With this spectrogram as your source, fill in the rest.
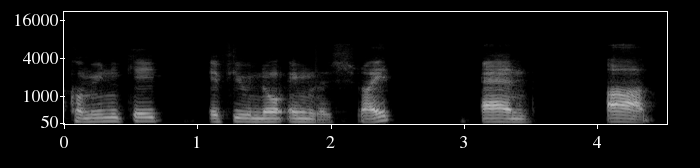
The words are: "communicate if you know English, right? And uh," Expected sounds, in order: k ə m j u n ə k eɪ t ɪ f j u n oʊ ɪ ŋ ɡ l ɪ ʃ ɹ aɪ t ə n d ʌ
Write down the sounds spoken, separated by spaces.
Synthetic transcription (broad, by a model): k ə m j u n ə k eɪ t ɪ f j u n oʊ ɪ ŋ ɡ l ɪ ʃ ɹ aɪ t ə n d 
